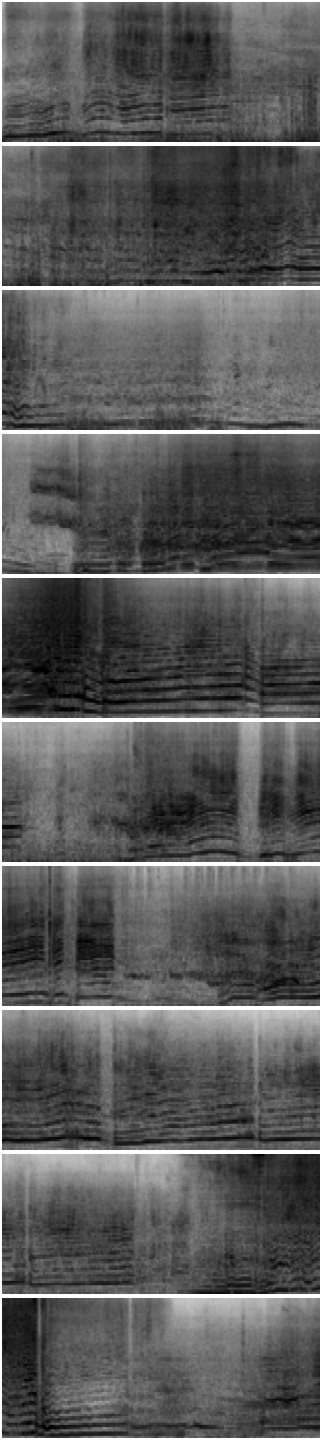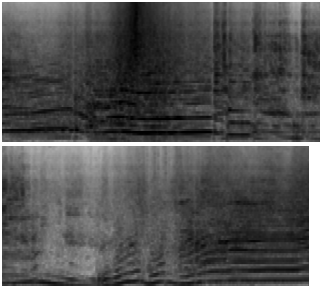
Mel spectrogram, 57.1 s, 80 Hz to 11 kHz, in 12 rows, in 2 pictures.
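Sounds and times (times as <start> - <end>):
rally car engines revving: 0.0 - 57.0
tyres sliding: 16.1 - 21.2.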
